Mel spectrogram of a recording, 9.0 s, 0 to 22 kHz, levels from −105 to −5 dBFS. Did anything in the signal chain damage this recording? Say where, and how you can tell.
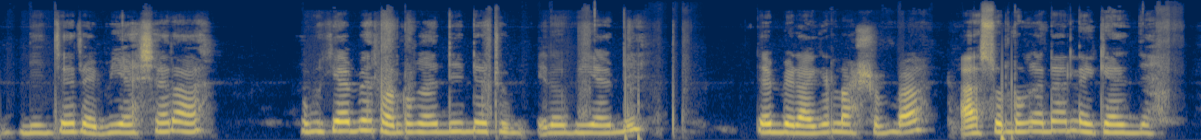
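Yes, two loud pops, each a quick double about 10 dB above the speech at 4.69–4.81 s and 7.51–7.61 s. That's likely voltage spikes in the analogue wiring.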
